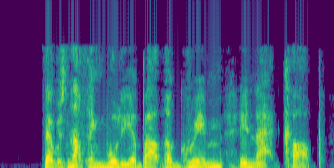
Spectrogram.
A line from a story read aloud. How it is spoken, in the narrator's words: said Ron hotly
